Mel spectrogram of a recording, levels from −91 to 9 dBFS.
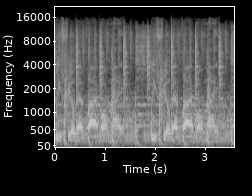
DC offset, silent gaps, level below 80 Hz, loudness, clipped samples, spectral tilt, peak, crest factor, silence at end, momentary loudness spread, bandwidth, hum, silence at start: under 0.1%; none; -50 dBFS; -15 LUFS; under 0.1%; -2.5 dB/octave; -2 dBFS; 14 dB; 0 s; 4 LU; 16.5 kHz; none; 0 s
